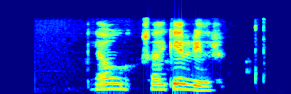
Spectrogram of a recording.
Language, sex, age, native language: Icelandic, female, 50-59, Icelandic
